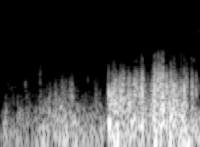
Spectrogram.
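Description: A horse's muzzle pressing and rubbing against the camera makes scuffing and handling noise on the microphone, which swells into a loud rush of noise about a second in.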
